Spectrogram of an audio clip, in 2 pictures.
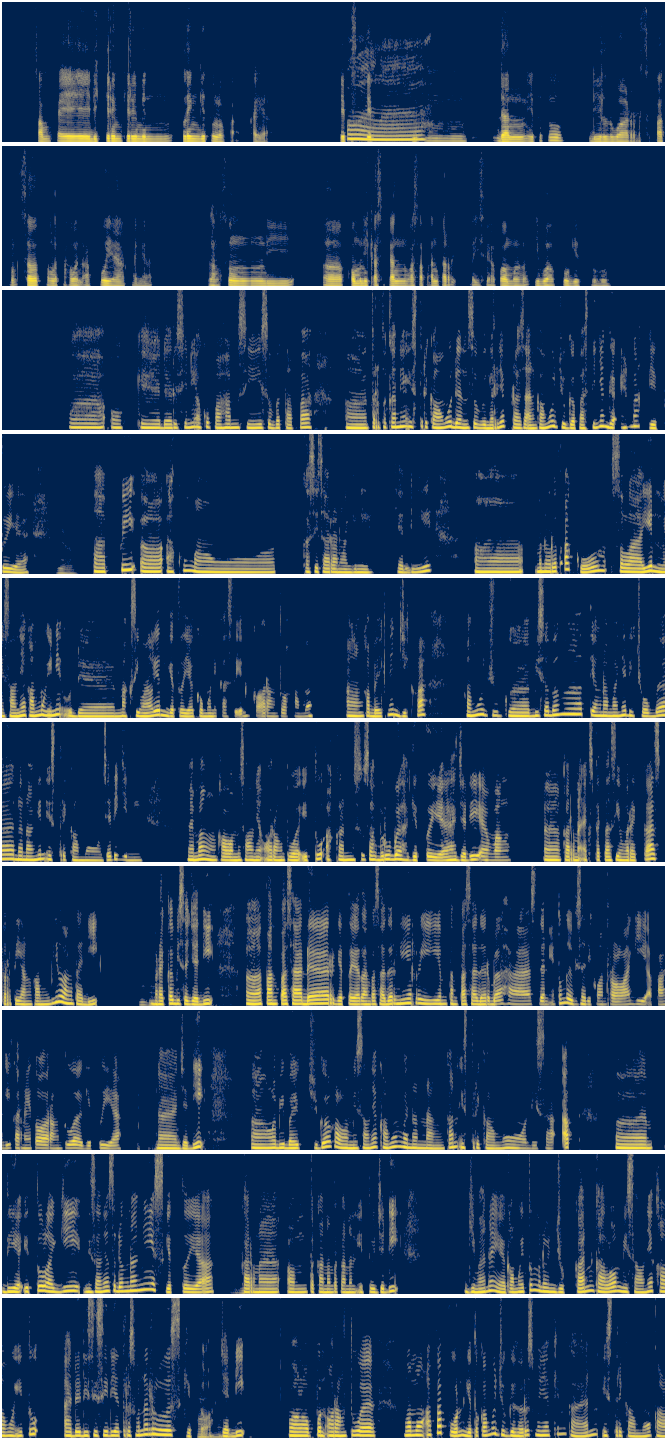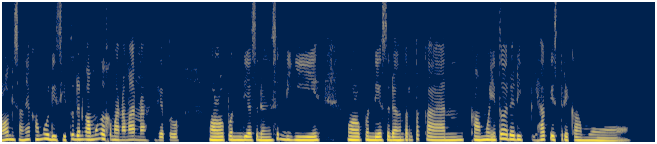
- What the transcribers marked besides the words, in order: in English: "link"; unintelligible speech
- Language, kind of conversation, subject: Indonesian, advice, Apakah Anda diharapkan segera punya anak setelah menikah?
